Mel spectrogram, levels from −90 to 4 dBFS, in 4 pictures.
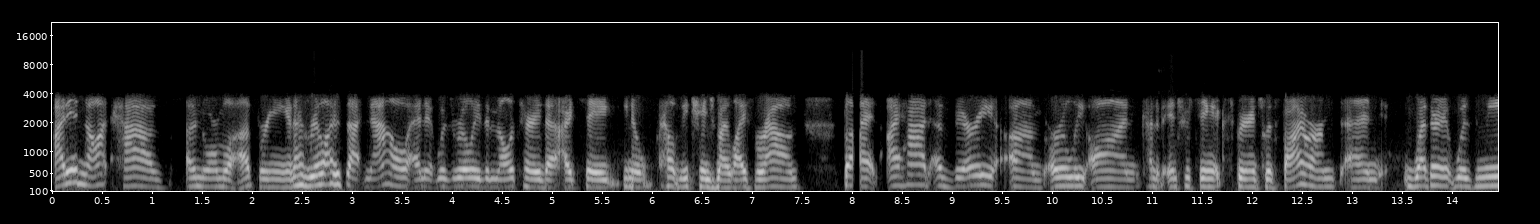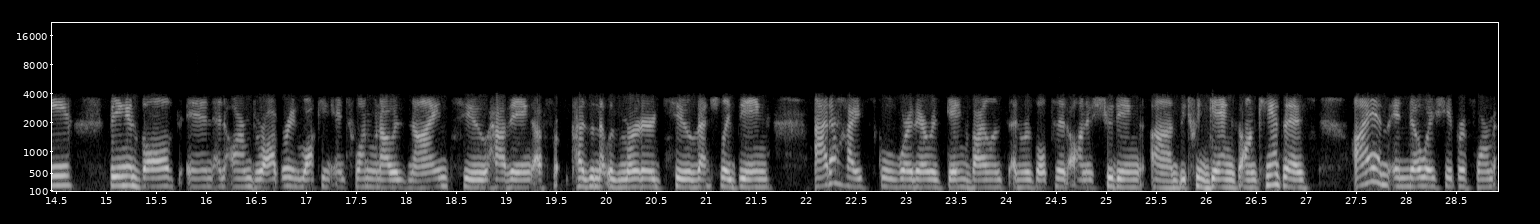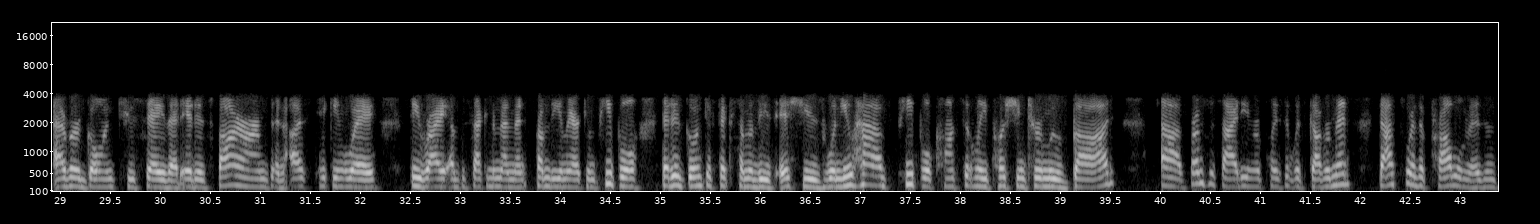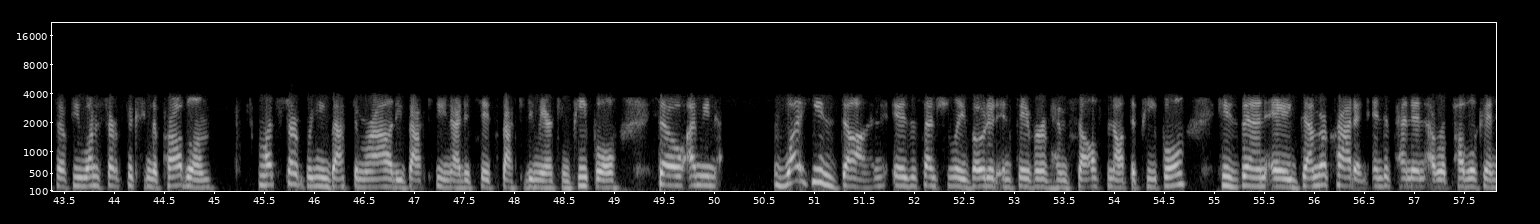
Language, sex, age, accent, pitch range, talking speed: English, female, 20-39, American, 180-210 Hz, 210 wpm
